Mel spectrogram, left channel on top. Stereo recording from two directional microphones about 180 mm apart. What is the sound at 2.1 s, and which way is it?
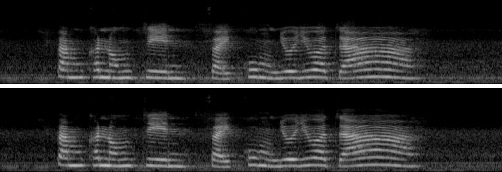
A child's voice, 30° right (ahead or behind).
